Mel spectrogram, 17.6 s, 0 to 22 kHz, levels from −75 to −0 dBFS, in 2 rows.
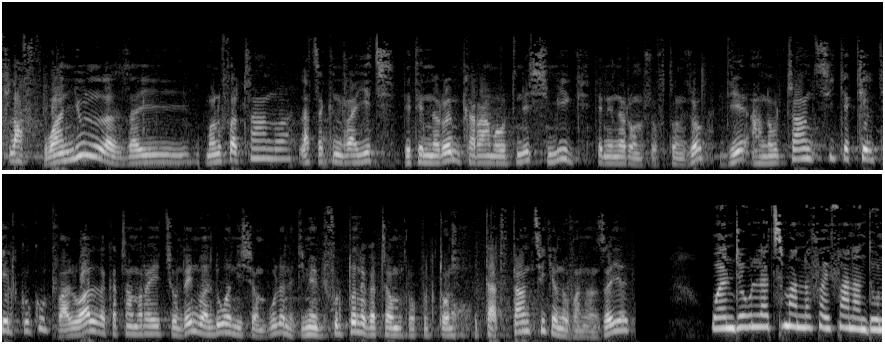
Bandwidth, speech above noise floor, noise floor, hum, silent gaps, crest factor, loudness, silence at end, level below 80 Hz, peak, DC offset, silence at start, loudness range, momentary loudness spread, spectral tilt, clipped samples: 11.5 kHz; 33 dB; -56 dBFS; none; none; 16 dB; -24 LUFS; 0 s; -64 dBFS; -8 dBFS; under 0.1%; 0 s; 4 LU; 9 LU; -5.5 dB/octave; under 0.1%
